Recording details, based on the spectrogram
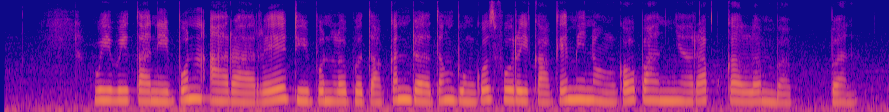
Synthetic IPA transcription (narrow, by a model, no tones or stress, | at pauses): wiwit̪anipʊnaɾaɾed̪̥i̤pʊnləb̥ə̤t̪akənd̪a̤t̪əŋbṳŋkʊsfuɾikakeminɔŋkɔpaɲəɾap̚kələmba | b̥a̤n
